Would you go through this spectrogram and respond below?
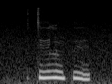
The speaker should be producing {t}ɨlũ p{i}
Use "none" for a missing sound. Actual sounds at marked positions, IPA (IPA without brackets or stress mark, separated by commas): t, ɨ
